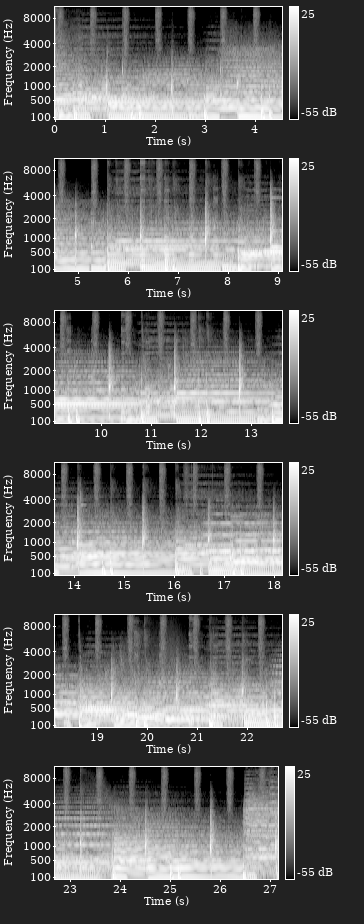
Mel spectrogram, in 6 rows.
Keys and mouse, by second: 6.9-8.8 middle drag, 7.5 shift+d, 8.1 s, 8.8-10.1 drag, 9.4 s, 10.1-11.5 middle drag, 11.5-16.4 drag, 14.8 s, 15.8 s, 16.4 middle click, 17.4-19.2 drag, 18.2 s, 19.2-27.1 middle drag, 20.6-22.5 drag, 21.9 s, 22.9-27.1 drag.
